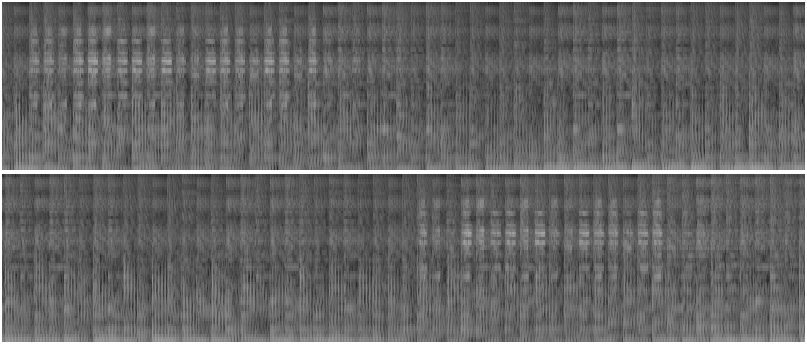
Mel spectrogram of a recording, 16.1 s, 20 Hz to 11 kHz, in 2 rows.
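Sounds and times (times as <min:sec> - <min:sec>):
electronic synthesizer music: 0:00.0 - 0:04.8, 0:10.6 - 0:16.0.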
